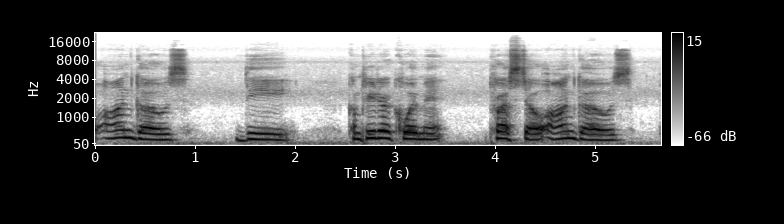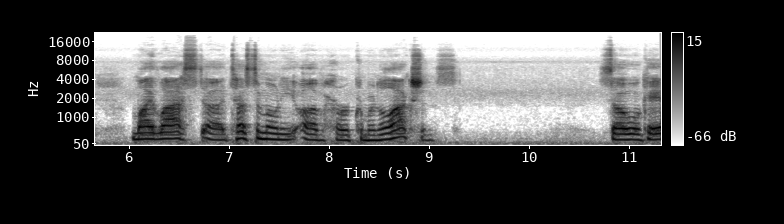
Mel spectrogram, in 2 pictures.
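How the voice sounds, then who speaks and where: A woman's voice: medium pitch, vocal fry, dark tone, breathy edge, rough recording. A woman speaking in an informal video monologue, blunt and agitated, swearing often and repeating phrases for emphasis, with an aggrieved manner.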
